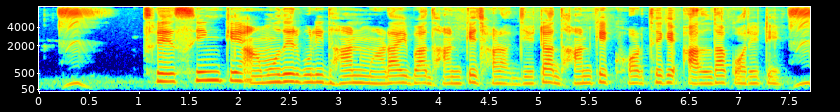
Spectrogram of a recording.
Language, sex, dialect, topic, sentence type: Bengali, female, Western, agriculture, statement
